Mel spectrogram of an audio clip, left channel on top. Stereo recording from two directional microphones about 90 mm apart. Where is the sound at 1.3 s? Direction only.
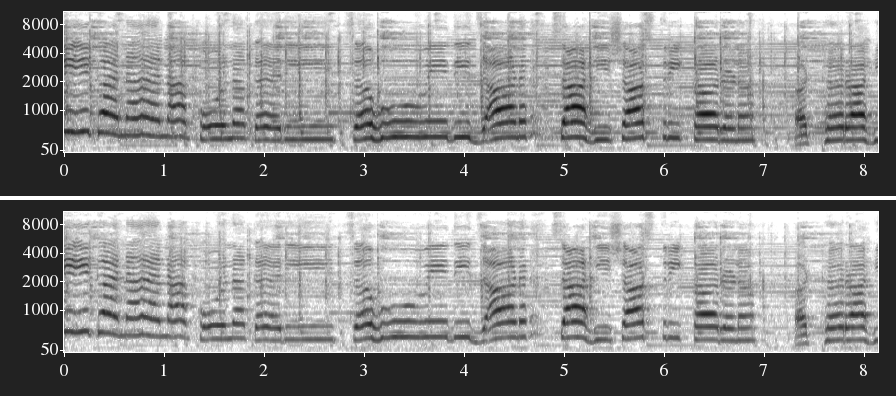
65° left (ahead or behind).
